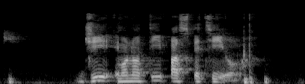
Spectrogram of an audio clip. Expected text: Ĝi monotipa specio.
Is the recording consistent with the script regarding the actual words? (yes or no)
yes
